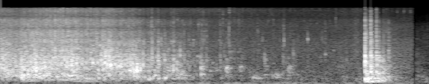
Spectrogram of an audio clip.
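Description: MotorGuide trolling motor's propeller churning and splashing in shallow creek water, running at the surface and throwing spray. The churning is loud for about two seconds, then dies away, leaving small ticks. A brief, loud burst comes near the end.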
